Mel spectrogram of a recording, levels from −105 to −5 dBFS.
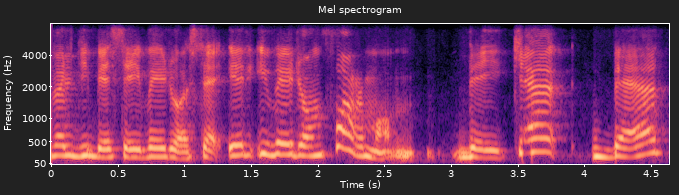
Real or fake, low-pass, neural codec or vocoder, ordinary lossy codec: real; 7.2 kHz; none; Opus, 32 kbps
